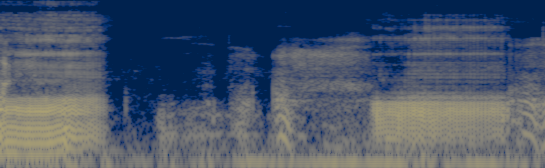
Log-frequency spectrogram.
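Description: Loud, buzzy, fluttering snores with a quieter snuffling pause between them: snoring in a flat-faced dog.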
